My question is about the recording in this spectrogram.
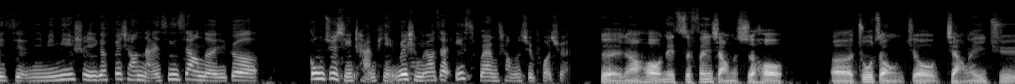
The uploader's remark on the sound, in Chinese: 这期确实也是在一个公园的亭子里录制的。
